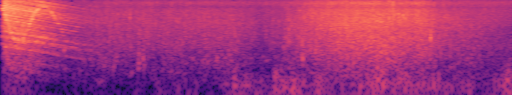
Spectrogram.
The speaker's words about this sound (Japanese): さあ、聞こえますでしょうか。寺泊中央海水浴場の波の音で、この波打ち際から本当によく見えるところにビーチスポーツコートがあるんです。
